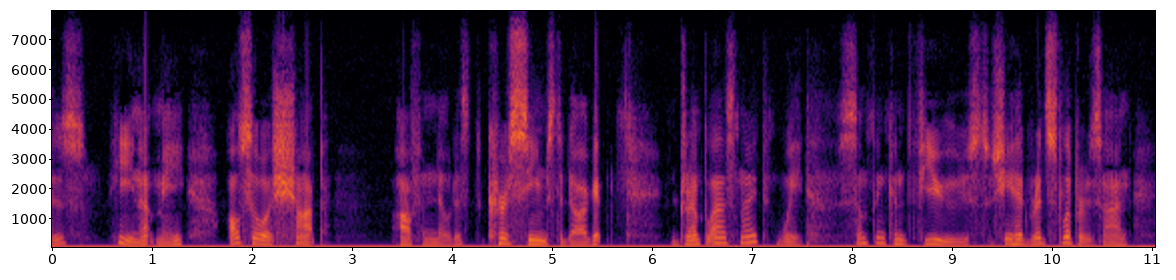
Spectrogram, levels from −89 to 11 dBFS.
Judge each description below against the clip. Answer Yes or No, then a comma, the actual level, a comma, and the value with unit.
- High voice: No, medium, 140 Hz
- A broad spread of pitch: Yes, wide, 8.0 semitones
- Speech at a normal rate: Yes, average, 145 wpm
